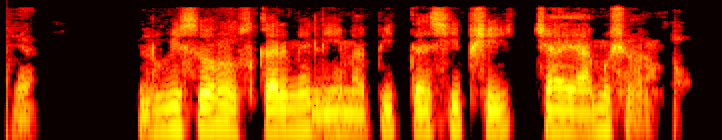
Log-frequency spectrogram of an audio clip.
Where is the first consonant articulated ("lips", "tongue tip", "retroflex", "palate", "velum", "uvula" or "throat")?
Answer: tongue tip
